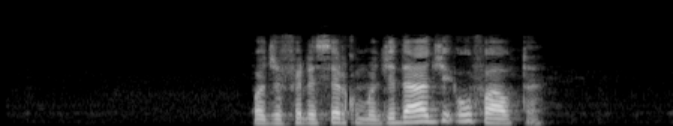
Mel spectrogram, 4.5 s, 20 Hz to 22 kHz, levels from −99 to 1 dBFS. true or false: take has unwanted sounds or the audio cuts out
false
